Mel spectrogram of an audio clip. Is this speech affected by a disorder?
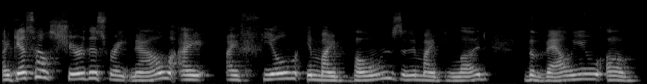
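Yes: cleft lip and palate; spoke funny and whistled before reconstruction at 17.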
